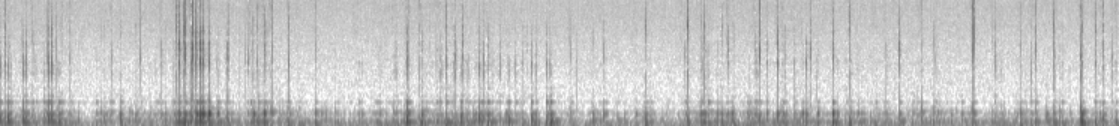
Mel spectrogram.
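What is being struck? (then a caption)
Metal mesh microphone grille. Long acrylic nails scratch the hollow black metal mesh grille of a Blue Yeti microphone with no cover on it. The result is a steady, dense run of short, dry scrapes and taps, mostly low and boomy, with a louder burst of scratching a few seconds in.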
